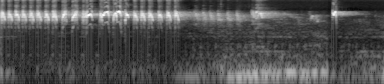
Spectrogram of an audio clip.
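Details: Crested jay in full song, a fast, high, even rattle of about sixteen sharp clicking notes, then quieter scattered chips and a brief high whistle, with a low hum underneath.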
